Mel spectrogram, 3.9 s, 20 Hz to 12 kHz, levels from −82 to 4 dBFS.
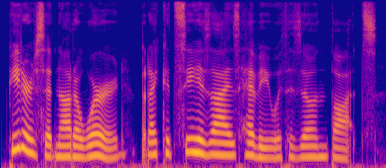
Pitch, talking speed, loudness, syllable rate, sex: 195 Hz, 250 wpm, -17 LUFS, 5.1 syllables/s, female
